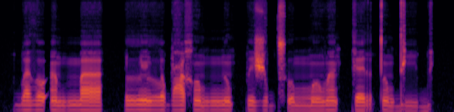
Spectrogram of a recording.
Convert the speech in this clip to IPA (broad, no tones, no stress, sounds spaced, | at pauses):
b a ð ɔ ʔ ã b mː a | lː ẽ lː ɔ b ʕ ɪ χ ɔ̃ b nː õ pː ɪ ʒ o b t͡sʼ o mː ɔ̃ β ã kː ɛ r t ɔ̃ b d i b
